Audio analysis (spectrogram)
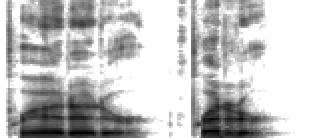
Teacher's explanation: the t is pronounced as a fast D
